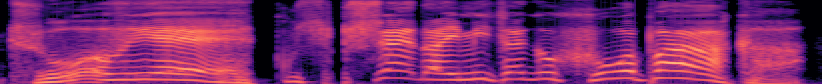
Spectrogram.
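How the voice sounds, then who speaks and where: A haughty rich lord from a folk tale, voiced by a male reader barks his words loudly and with command. His voice is a little raised and husky, recorded dry and close. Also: mid-range voice, wildly swooping pitch, takes it slowly, no echo, pitched above the performer's own voice, heavily acted. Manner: loud and commanding.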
